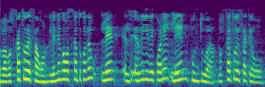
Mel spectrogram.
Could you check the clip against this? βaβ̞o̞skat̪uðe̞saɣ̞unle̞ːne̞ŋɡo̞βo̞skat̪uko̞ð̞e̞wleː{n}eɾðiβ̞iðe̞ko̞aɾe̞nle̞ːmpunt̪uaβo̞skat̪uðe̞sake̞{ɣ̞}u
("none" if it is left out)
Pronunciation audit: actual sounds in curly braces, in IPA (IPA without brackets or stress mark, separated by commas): n, ɣ̞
